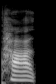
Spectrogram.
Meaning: Jyutping transcription of 遢
- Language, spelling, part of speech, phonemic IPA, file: Cantonese, taat3, romanization, /tʰaːt˧/, Yue-taat3.ogg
